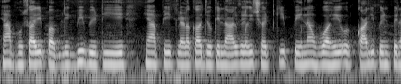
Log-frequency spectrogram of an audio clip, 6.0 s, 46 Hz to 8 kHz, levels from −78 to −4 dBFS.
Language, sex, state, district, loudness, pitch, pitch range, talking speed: Hindi, female, Bihar, Sitamarhi, -24 LUFS, 160 Hz, 155-165 Hz, 260 wpm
